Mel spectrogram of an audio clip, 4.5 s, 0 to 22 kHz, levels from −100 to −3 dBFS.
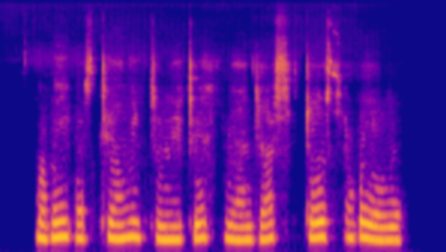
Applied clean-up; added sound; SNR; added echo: neural mask model Resemble Enhance denoiser.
